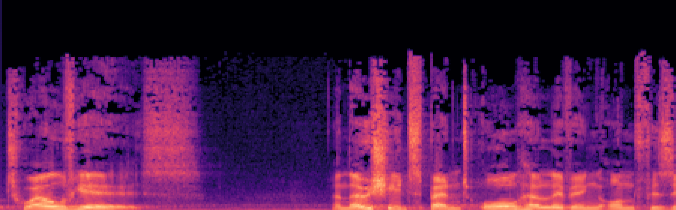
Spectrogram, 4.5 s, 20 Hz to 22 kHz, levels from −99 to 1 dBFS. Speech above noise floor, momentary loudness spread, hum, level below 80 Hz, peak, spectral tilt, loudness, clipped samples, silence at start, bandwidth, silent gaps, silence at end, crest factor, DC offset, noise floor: 33 dB; 16 LU; 50 Hz at -60 dBFS; -66 dBFS; -2 dBFS; -3.5 dB/octave; -16 LUFS; under 0.1%; 0.05 s; 16.5 kHz; none; 0 s; 16 dB; under 0.1%; -50 dBFS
